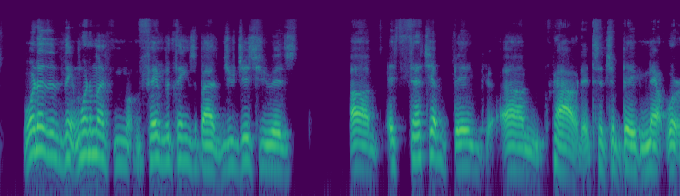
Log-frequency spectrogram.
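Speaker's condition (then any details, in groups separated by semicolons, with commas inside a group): Cerebral palsy; predicted not to eat or speak, does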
